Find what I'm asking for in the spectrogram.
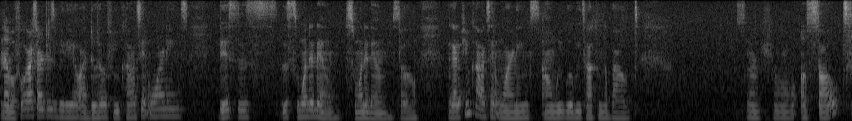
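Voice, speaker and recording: Quiet and at a moderate pace, a woman talks with a very deep, low pitch and fairly even intonation. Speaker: true crime and makeup YouTuber. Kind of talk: casual storytelling while doing makeup. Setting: at home, late at night. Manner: talking low, quiet; chatty, conversational.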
